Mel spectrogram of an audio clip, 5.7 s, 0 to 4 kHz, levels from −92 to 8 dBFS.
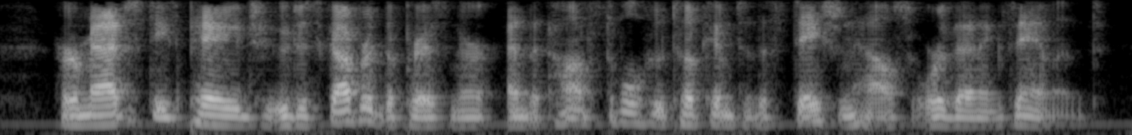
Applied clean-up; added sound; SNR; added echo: none; none; none; none.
